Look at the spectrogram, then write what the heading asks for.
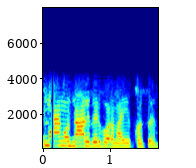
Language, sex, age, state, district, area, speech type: Tamil, female, 60+, Tamil Nadu, Mayiladuthurai, rural, conversation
